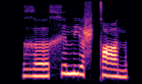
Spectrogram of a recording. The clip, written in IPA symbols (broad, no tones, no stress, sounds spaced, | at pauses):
ɣ ɜ x ɪ n j ɪ ʂ tˤ ɜ n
